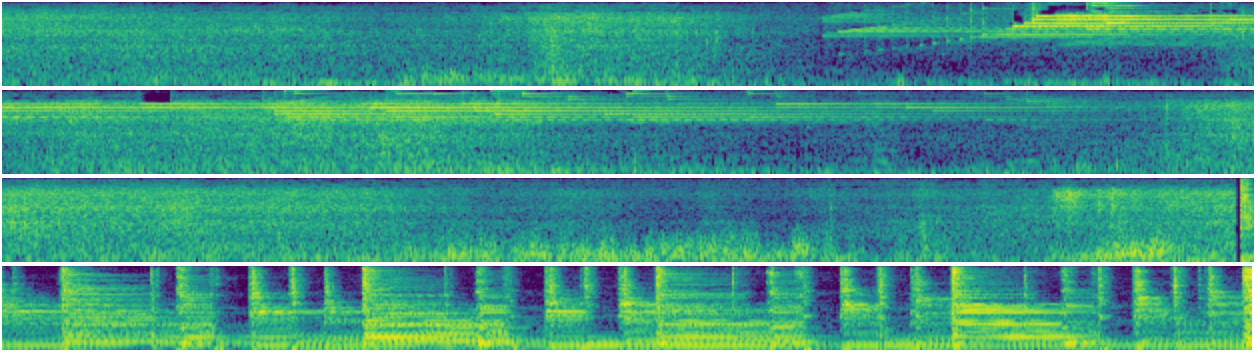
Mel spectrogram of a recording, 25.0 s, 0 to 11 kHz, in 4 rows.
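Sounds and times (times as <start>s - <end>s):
wind on microphone: 0.2s - 18.7s
bite bell ringing: 4.1s - 11.8s.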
